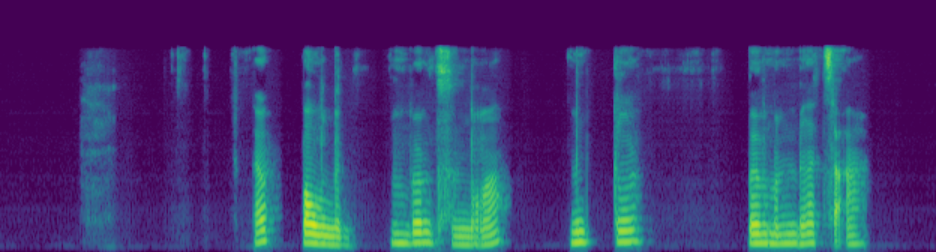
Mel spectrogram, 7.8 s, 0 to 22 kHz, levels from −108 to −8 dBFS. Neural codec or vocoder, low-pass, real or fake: autoencoder, 22.05 kHz, a latent of 192 numbers a frame, VITS, trained on one speaker; 9.9 kHz; fake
